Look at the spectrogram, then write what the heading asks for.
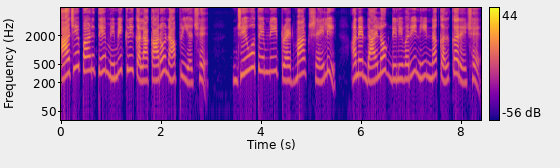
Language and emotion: Gujarati, neutral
